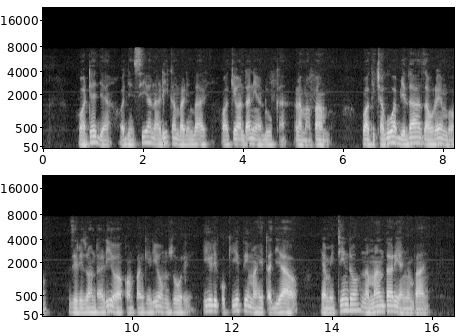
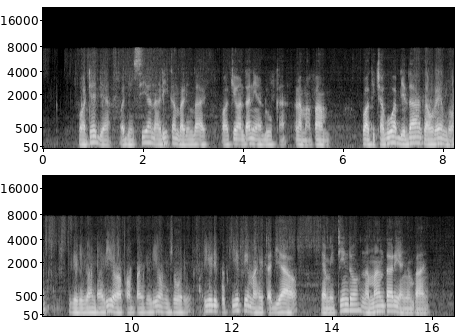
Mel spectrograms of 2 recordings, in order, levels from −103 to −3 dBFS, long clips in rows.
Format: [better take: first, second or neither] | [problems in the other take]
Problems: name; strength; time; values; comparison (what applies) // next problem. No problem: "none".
first | noise reduction (neural separator model SepFormer DNS4)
